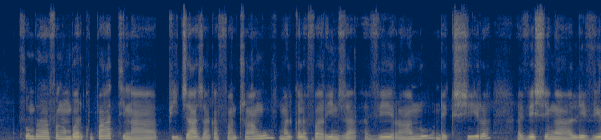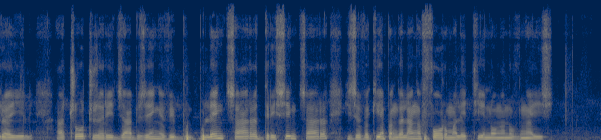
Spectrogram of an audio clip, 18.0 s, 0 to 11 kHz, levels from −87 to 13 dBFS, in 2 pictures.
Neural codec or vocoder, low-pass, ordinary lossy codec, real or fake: none; 9.9 kHz; Opus, 24 kbps; real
